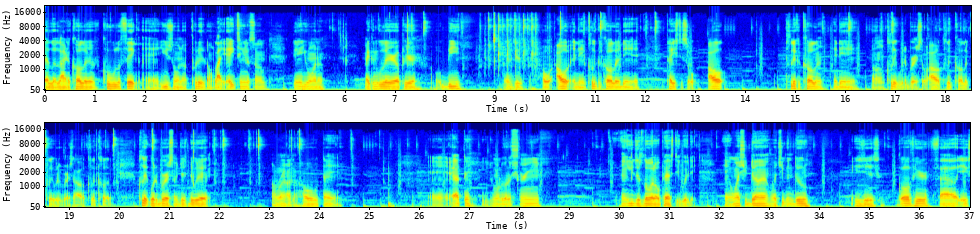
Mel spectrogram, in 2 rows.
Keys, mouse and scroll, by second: 0.6 click, 1.2 click, 1.5 click, 1.7 click, 2.1 click, 2.9 click, 5.0 click, 5.7 click, 6.6 click, 8.2 alt+click, 10.5 alt+click, 10.9 click, 11.9 alt+click, 12.1 click, 13.4 alt+click, 14.8 alt+click, 15.8 click, 16.6 alt+click, 16.8 click, 17.6 alt+click, 17.8 alt+click, 18.0 alt+click, 18.3 click, 19.0 alt+click, 19.4 alt+click, 19.7 click, 20.2 alt+scroll up 2, 20.4 alt+click, 20.6 click, 21.8 alt+click, 21.9 click, 22.5 alt+click, 22.7 click, 23.3 alt+click, 23.5 click, 23.7-24.0 alt+scroll down 2, 24.3 alt+click, 25.1 click, 26.6 click, 29.4 click, 30.0 click, 30.3 click, 30.6 click, 30.8 click, 31.0 click, 31.3 click, 31.5 click, 31.8 click, 35.3 click, 35.8 click.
